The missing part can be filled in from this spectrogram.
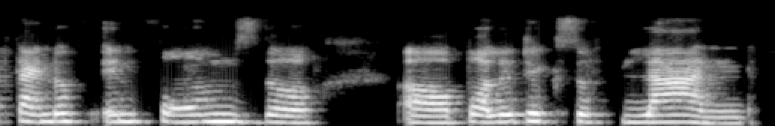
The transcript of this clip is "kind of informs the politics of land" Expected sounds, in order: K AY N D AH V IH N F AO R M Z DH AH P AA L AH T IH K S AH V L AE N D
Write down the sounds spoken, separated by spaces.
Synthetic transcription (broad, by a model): K AY N D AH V IH N F AO R M Z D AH P AA L AH T IH K S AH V L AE N D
